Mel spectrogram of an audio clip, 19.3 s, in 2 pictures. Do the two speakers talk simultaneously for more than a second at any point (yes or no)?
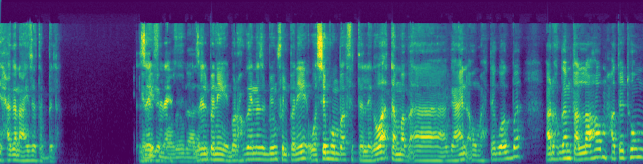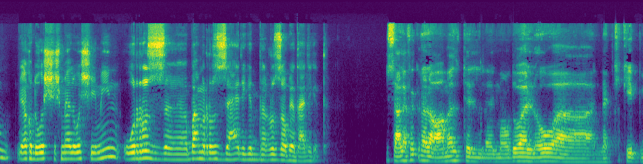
yes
